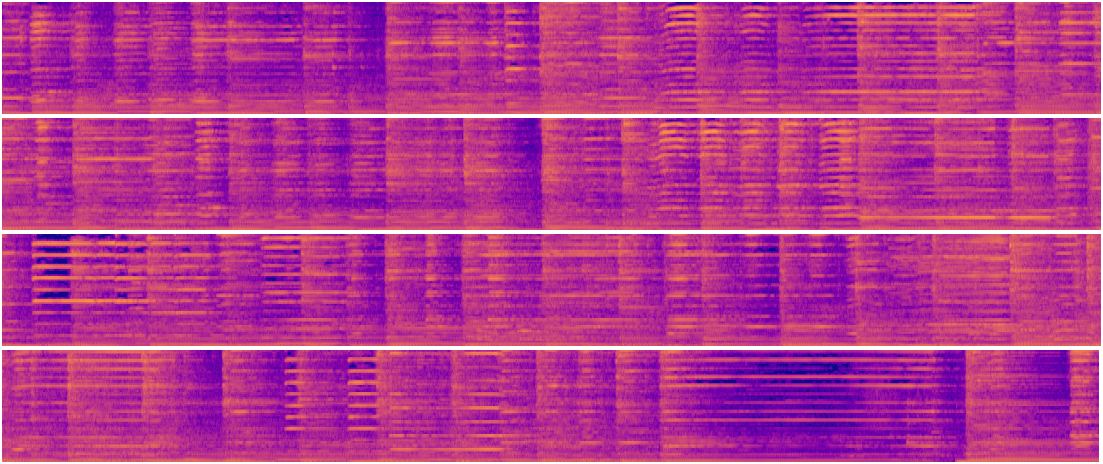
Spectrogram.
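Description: Live band instrumental break: a harmonica played cupped to a vocal microphone carries the lead over strummed acoustic guitar and electric guitar, with a steady rhythm.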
